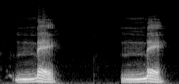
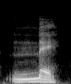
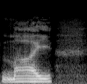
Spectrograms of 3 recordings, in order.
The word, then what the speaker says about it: mai: In French, remember when you combine this A and then I vowels, you get the sound E. So really open E, okay, and then you pronounce it me.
